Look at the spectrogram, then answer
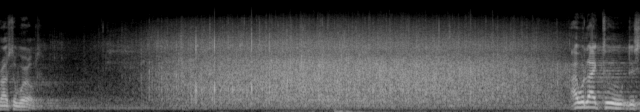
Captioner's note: applause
